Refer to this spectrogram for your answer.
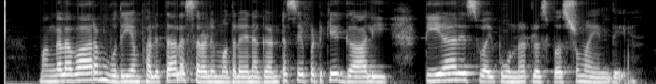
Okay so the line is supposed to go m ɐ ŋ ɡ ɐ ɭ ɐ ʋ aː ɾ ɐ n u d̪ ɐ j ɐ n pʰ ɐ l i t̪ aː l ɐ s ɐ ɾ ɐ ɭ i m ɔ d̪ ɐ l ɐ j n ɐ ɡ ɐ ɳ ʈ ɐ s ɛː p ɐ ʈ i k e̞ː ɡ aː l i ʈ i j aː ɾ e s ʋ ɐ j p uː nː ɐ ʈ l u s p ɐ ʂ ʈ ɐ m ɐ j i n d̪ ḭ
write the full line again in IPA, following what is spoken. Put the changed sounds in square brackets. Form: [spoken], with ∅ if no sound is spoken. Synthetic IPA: m ɐ ŋ ɡ ɐ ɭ ɐ ʋ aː ɾ ɐ [m] u d̪ ɐ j ɐ [m] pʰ ɐ l i t̪ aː l ɐ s ɐ ɾ ɐ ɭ i m ɔ d̪ ɐ l ɐ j n ɐ ɡ ɐ ɳ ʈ ɐ s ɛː p ɐ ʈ i k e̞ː ɡ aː l i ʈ i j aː ɾ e s ʋ ɐ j p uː nː ɐ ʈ l u s p ɐ ʂ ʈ ɐ m ɐ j i n d̪ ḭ

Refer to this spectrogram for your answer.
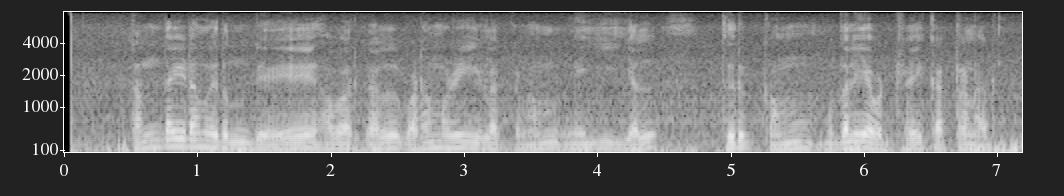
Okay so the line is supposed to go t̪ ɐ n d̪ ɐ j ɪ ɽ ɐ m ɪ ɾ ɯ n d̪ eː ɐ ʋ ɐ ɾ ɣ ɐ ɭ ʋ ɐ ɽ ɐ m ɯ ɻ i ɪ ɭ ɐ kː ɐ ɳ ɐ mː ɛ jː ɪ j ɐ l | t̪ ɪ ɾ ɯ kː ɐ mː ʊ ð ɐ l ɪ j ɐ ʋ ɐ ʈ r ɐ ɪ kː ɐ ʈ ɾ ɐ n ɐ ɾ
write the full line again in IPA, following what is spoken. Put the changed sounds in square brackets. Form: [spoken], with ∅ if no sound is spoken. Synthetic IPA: t̪ ɐ n d̪ ɐ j ɪ ɽ ɐ m ɪ ɾ ɯ n d̪ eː ɐ ʋ ɐ ɾ ɣ ɐ ɭ ʋ ɐ ɽ ɐ m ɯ ɻ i ɪ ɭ ɐ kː ɐ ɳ ɐ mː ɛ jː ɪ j ɐ l | t̪ ɪ ɾ ɯ kː ɐ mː ʊ ð ɐ l ɪ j ɐ ʋ ɐ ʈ r ɐ ɪ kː ɐ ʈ [r] ɐ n ɐ ɾ

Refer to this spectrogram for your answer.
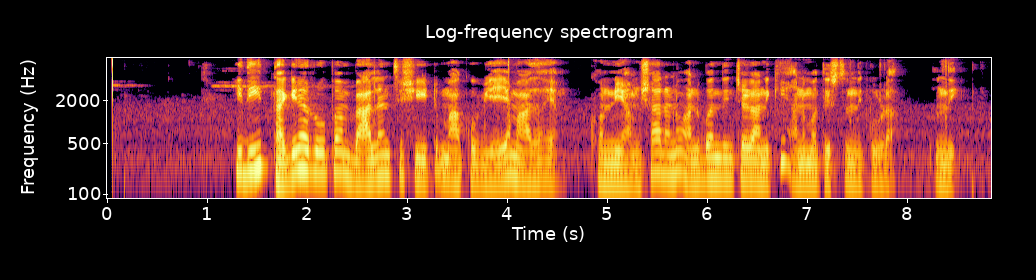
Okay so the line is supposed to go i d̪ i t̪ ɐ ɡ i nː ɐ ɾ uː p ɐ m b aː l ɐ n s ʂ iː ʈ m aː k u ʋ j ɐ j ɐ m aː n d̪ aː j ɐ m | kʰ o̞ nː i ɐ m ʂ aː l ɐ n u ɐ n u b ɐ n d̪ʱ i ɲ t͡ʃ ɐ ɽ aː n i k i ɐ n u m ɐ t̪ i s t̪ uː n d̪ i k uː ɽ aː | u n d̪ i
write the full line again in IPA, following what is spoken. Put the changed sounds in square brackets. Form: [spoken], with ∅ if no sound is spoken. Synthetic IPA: i d̪ i t̪ ɐ ɡ i [n] ɐ ɾ uː p ɐ m b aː l ɐ n s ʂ iː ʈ m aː k u ʋ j ɐ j ɐ m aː [∅] d̪ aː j ɐ m | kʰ o̞ nː i ɐ m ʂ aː l ɐ n u ɐ n u b ɐ n d̪ʱ i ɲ t͡ʃ ɐ ɽ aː n i k i ɐ n u m ɐ t̪ i s t̪ [u] n d̪ i k uː ɽ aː | u n d̪ i

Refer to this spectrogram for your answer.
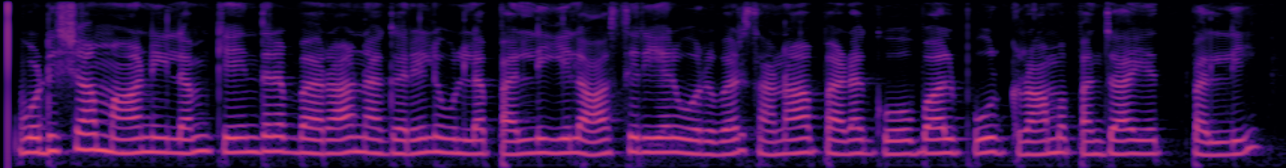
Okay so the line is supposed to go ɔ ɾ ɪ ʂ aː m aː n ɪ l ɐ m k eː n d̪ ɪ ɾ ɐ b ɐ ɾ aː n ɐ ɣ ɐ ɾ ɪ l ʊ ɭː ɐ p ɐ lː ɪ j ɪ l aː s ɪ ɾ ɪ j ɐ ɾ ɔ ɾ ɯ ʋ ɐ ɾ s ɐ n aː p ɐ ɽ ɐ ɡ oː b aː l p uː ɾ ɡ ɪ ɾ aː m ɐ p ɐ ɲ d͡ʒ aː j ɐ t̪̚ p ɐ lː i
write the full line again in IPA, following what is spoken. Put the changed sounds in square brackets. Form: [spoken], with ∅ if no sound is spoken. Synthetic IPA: ɔ [ɽ] ɪ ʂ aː m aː n ɪ l ɐ m k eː n d̪ ɪ ɾ ɐ b ɐ ɾ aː n ɐ ɣ ɐ ɾ ɪ l ʊ ɭː ɐ p ɐ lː ɪ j ɪ l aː s ɪ ɾ ɪ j ɐ ɾ ɔ ɾ ɯ ʋ ɐ ɾ s ɐ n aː p ɐ ɽ ɐ ɡ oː b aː l p uː ɾ ɡ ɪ ɾ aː m ɐ p ɐ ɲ d͡ʒ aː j ɐ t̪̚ p ɐ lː i

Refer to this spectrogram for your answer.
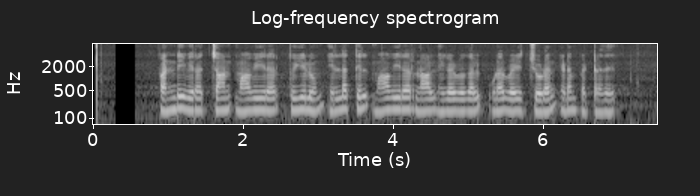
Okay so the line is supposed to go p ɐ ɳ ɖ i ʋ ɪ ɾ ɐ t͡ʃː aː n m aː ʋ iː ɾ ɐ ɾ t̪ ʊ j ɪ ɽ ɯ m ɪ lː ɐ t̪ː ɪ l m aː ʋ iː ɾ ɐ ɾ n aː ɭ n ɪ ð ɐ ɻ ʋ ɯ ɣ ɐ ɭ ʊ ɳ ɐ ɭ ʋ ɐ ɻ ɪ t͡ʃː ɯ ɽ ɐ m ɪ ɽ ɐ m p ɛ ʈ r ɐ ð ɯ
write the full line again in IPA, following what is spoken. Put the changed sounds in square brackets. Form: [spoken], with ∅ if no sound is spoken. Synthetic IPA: p ɐ ɳ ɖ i ʋ ɪ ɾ ɐ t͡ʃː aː n m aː ʋ iː ɾ ɐ ɾ t̪ ʊ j ɪ [l] ɯ m ɪ lː ɐ t̪ː ɪ l m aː ʋ iː ɾ ɐ ɾ n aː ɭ n ɪ [ɣ] ɐ ɻ ʋ ɯ ɣ ɐ ɭ ʊ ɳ ɐ [ɾ] ʋ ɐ ɻ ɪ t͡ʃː ɯ ɽ ɐ [n] ɪ ɽ ɐ m p ɛ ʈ r ɐ ð ɯ

